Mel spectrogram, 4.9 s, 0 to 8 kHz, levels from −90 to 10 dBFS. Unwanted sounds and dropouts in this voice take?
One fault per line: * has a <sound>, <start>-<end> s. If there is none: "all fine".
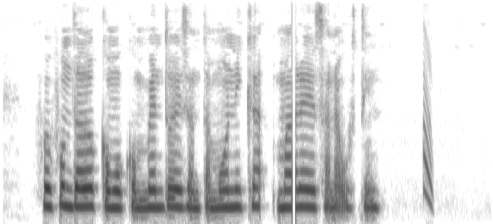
* has a dropout, 2.9-3.0 s
* has a chirp, 4.2-4.4 s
